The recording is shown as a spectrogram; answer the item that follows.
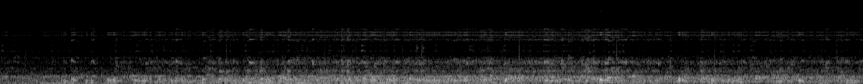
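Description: Scuba regulator exhaust bubbles heard underwater: a muffled, low gurgling rumble of exhaled air that grows louder over the first few seconds and then holds.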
